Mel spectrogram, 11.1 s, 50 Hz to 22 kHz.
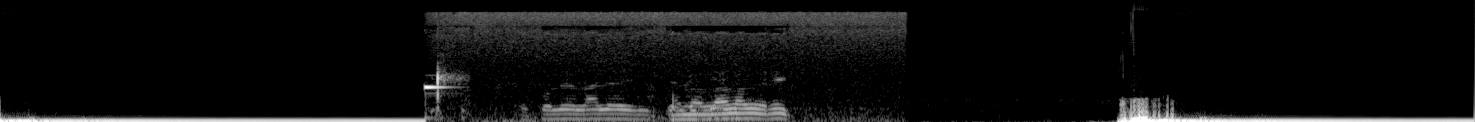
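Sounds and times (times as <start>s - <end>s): low steady rumble: 0.0s - 3.9s, 8.4s - 11.0s
short high beep: 3.2s - 3.4s.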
